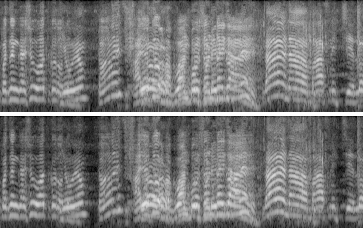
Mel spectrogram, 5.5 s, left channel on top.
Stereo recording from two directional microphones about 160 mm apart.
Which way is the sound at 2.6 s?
Centre (ahead or behind).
